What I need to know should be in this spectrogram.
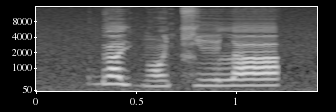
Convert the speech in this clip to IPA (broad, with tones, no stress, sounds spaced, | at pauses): ɡ a˥˧ j ɡ ɔ̃˧ t͡ɕ i˧ l a˦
